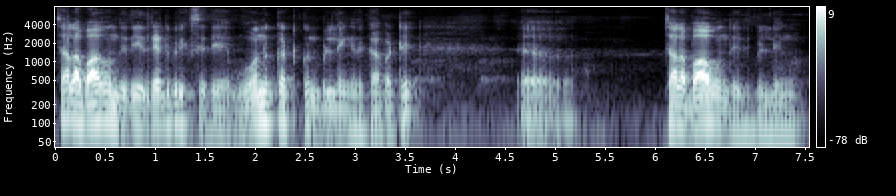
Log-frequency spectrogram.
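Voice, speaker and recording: A man's voice: deep voice, fairly quick, pauses often, a little mellow. A man working as a real estate agent gives a property tour and talks straight to his viewers, pushing a sale and repeating himself. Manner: salesy, repetitive, direct appeals to viewers.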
